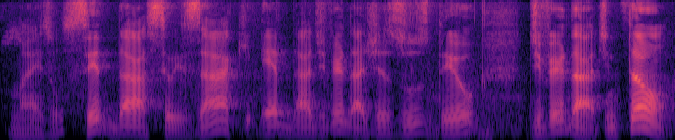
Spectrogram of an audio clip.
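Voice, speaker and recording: A man teaching a recorded Bible class, speaking in an animated way, acting out imagined questions and filling his talk with restarts and fillers. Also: on the low side, a little slow, vocal fry, a little hiss or hum.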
